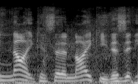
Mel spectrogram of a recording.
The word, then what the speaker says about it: Nike: Nike is my favorite one. I'm pretty sure I brought this up one of the other times I played Infinite Pizza. Nike. They pronounce it Nike.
